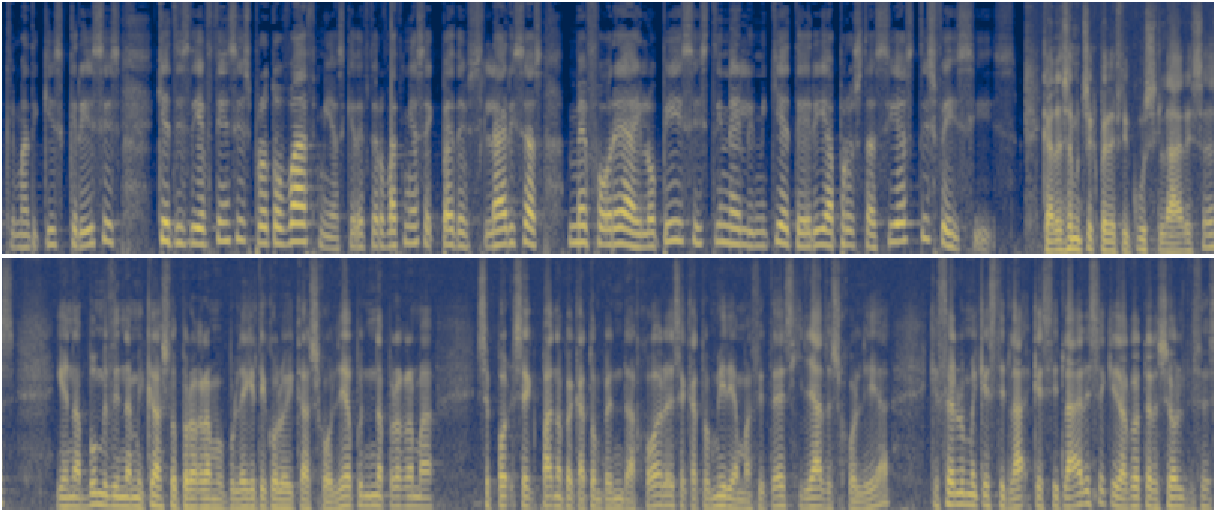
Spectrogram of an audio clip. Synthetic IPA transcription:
klimɐt̪iciskɾisisce̞t̪izðie̞fθinsispɾo̞t̪o̞vɐθmiɐsce̞ðe̞ft̪e̞ɾo̞vɐθmiɐse̞k̚pe̞ðe̞fsilɐɾisɐzme̞fo̞ɾe̞ɐilo̞piːsist̪ine̞linicie̞t̪e̞ɾiɐpɾo̞st̪ɐsiɐst̪isfisḭs | kɐle̞s̬ɐmet̪use̞k̚pe̞ðe̞ft̪ikuslɐɾisɐsʝɐnɐbume̞ðinɐmikɐst̪o̞pɾo̞ɣɾɐmɐpule̞ʝe̞t̪eiko̞lo̞ʝikɐsxo̞liɐpuineenɐpɾo̞ɣɾɐmɐ | seposepɐnoɐpoekɐt̪o̞mpe̞nind̪ɐxo̞ɾe̞se̞kɐt̪o̞miɾiɐmɐθit̪e̞sçiʎɐðe̞sxo̞liɐce̞θe̞lume̞cesicest̪ilɐɾisɐceɐɾɣo̞t̪e̞ɾɐse̞o̞lit̪iθes

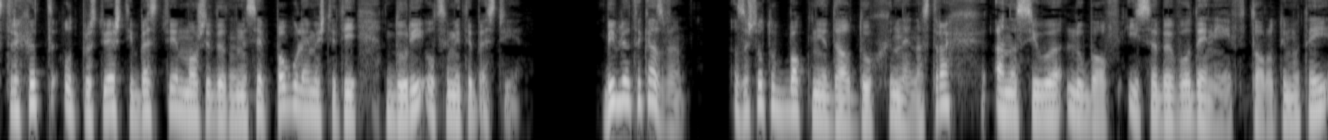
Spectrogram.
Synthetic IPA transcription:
st̪ɾɐxɤt̪ot̪̚pɾɛt̪st̪ʊjaʃt̪ibɛt̪st̪viəmɔʒɛd̪ɐnɐnɛsɛpoɡolɛmiʃt̪ɛt̪id̪ʊɾiʔot̪sɐmit̪ɛbɛt̪st̪viə | biblijət̪əkazvə | zɐʃt̪ɔt̪obɔkniəd̪alˠd̪uxnɛnɐst̪ɾaxɐnɐsilˠəlʲubɔfisɐbɛvlˠɐd̪ɛniɛft̪ɔɾot̪imot̪ɛj

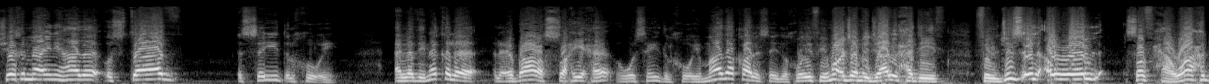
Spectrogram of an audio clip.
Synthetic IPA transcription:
ʃːeːxɪnːaːʔiːniɦaːðaʔʊst̪aːð | ɪsːajːɪd̪ɪlxuːʔḭ | ʔalːaðinaqɑlaɪlʕɪbɑːɾˤɑsˤːɑħiːħahʊwːasːajːɪd̪ɪlxuːʔimaːðaqɑːlɪsːajːd̪ɪlxuːʔifimʊʕd͡ʒamɾɪd͡ʒaːlɪlħad̪iːθ | fild͡ʒʊzʔɪlʔawːal | sˤɑfħɑwaːħɪd̪

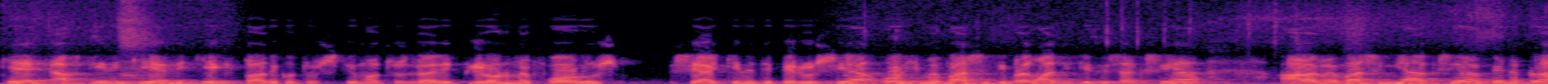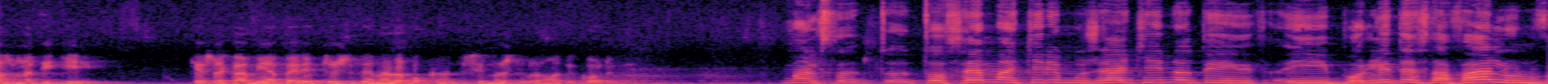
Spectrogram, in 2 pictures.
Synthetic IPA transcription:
ce̞ɐft̪iineceiɐnðiciecet̪oɐðiko̞t̪usi̥st̪imɐt̪ozðilɐðipliɾo̞nume̞fo̞ɾusː | eɐcinit̪ipeɾiusiɐʔo̞çime̞vɐsit̪ibɾɐɣmɐt̪icit̪isɐksiɐɐ̰lɐme̞vɐsimɲɐːksiɐio̞piɐine̞plɐzmɐt̪ici | ce̞se̞kɐmiɐpe̞ɾip̚t̪osiðenɐnɐpo̞kɾinet̪esimeɾɐst̪imbɾɐɣmɐt̪iko̞t̪it̪ɐ | mɐlist̪ɐt̪o̞θe̞mɐciɾiemuzɐciineo̞t̪̬iipo̞lit̪e̞s̬θɐvɐlun

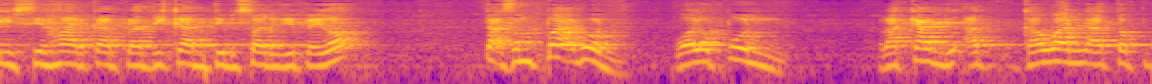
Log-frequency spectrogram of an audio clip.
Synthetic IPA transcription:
ist̪iɦarkanpəlant̪̬ikanmət̪ibəsɔdiɾipeɾɔʔ | t̪aʔsəmpat̪̚pʊn | walawpʊn | rakanakawanat̪awp

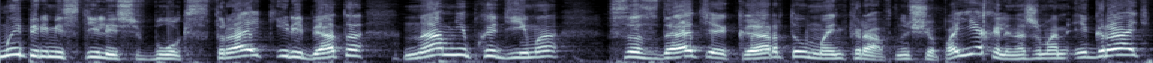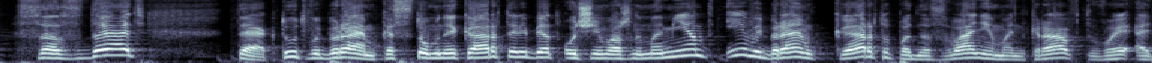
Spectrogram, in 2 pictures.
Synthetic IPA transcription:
mɨpʲɪɾʲɪmʲɪsʲtʲilʲɪsʲvblˠo̞kst̪ɾajkiɾʲɪbʲat̪ənamnʲɪɐpxɐdʲimə | sɐzd̪atʲkart̪ʊmɐjnkɾaft̪nʊɕopɐjexəlʲɪnɐʐɨmamʲɪɡɾatʲsɐzd̪atʲ | t̪akt̪ut̪vɨbʲɪɾajɪmkɐst̪o̞mnɨjəkart̪ɨɾʲɪbʲat̪ot͡ɕɪnʲvaʐnɨjmɐmʲe̞nt̪ivɨbʲɪɾajɪmkart̪ʊpəd̪nɐzvanʲɪjəmːɐjnkɾaft̪vɛʔɐ

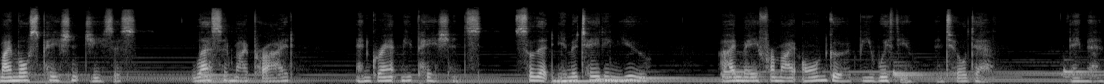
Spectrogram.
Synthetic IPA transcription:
maɪmoʊspʰeɪʃɨ̃nd̥ʒ̥iz̥ɨs | lɛsɨ̃nmaɪpʰɹ̥aɪɾ | ɨ̃nɡɹæ̃nmipʰeɪʃɨ̃ntsː | oʊðɨɾɪ̃mɨtʰeɪɾɪ̃ŋju | ʔaɪmeɪfə˞maɪʔõʊ̃nɡʊd̚biwɪðjʉ̰ɨ̃ntʰɪlˠdɛθ | eɪmɛ̃n

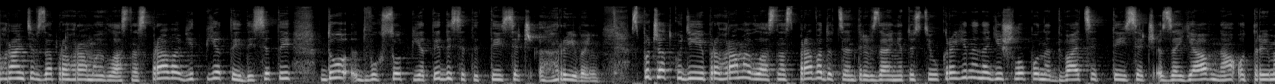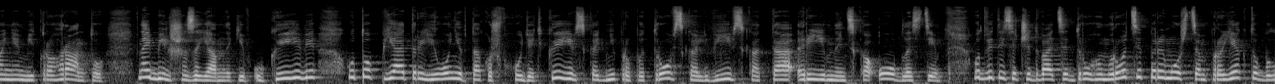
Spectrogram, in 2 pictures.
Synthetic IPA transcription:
ɦɾɑnʲtʲiwzɐpɾɔɦɾɑmɔjʊʋlˠɑsnɐspɾɑʋɐʋʲid̪pʲjɐt̪ɪd̪esʲɐt̪ɪd̪ɔd̪ʋɔxsɔt̪̚pjɐt̪ɪd̪esʲɐt̪ɪt̪ɪsʲɐt͡ʃɦɾɪʋenʲspɔt͡ʃɑt̪kʊdʲijijpɾɔɦɾɑmɪʋlˠɑsnɐspɾɑʋɐd̪ɔt̪sɛnt̪ɾʲiwzɑjnʲɐt̪ɔsʲtʲiʊkɾɐjinɪnɐdʲijʃlˠɔpɔnɐd̪ːʋɑt͡sʲːɐt̚ʲt̪ɪsʲɐt͡ʃʲzɐjɑwnɐʔɔt̪ɾɪmɐnʲːɐmʲikɾɔɦɾɑnt̪ʊnɐjbʲilʲʃɛzɐjawnɪkʲiwukɪjiʋʲiut̪ɔppːjatʲreɦʲiɔnʲiwt̪ɑkɔʒwxɔdʲɐtʲkɪjiwsʲkɐdʲnʲipɾɔpet̪ɾɔwsʲkɐlʲʋʲiwsʲkɐt̪ɐɾʲiwnenʲsʲkɐʔɔblˠɐsʲtʲiud̪ʋʲit̪ɪsʲɐt͡ʃid̪ʋɑt͡sʲːɐt̚ʲd̪ɾuɦɔmʊɾɔt͡sʲipeɾemɔʃt͡sʲɐmpɾɔjɛkt̪ʊbʊlˠ

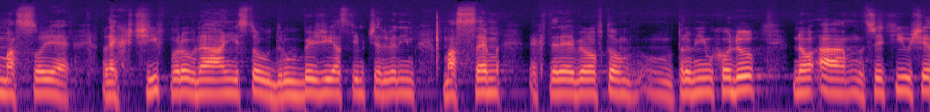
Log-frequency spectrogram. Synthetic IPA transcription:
maso̞jɛ | lɛxt͡ʃiːfpo̞ɾo̞vnaːɲiːst̪o̞wd̪ɾuːbɛʒiːascimt͡ʃɛɾvɛniːmː | asɛm | kt̪ɛɾɛːbɪloft̪o̞mpr̩vɲiːmxoduno̞ʔat̪r̝̥ɛciːuʃjɛ

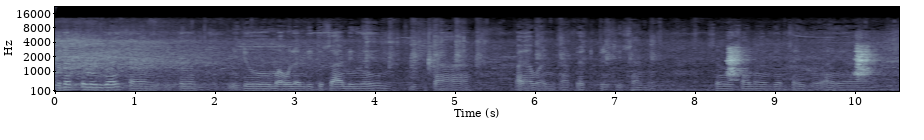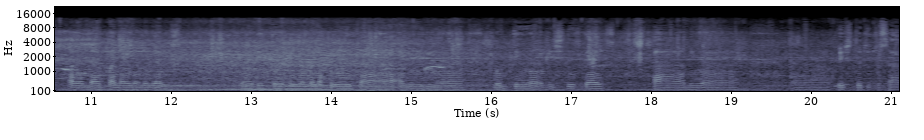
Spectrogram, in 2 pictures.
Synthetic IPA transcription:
bʊd̪ak̚t̪ononɡajsaɪ̰t̪omɛd͡ʒomɐʔuland̪iːt̪osaaːmɪnŋɐjon | d̪ḭːt̪osa | pɐ̰lawansafɛt̪pɾɛsḭsano | sosaːnad͡ʒansaɪɲoʔajapɐɡɐnd̪anpanawnanʊɡas | sod̪iːt̪o̞d̪inɐmanɐkoŋajonsɐʔa̰ːmɪŋamʊnt̪ɪŋabisnɪsɡajsː | ɐamɪŋa | ʔa | pwɛst̪od̪iːt̪o̞sa

